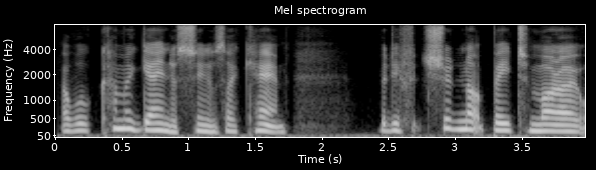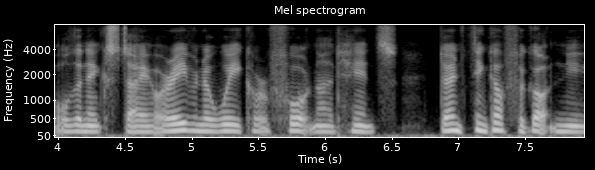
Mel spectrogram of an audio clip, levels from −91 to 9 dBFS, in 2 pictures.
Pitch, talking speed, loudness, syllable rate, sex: 170 Hz, 255 wpm, -17 LUFS, 6.1 syllables/s, female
